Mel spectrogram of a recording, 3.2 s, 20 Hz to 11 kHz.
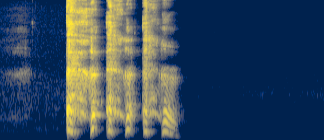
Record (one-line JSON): {"cough_length": "3.2 s", "cough_amplitude": 28581, "cough_signal_mean_std_ratio": 0.35, "survey_phase": "alpha (2021-03-01 to 2021-08-12)", "age": "18-44", "gender": "Female", "wearing_mask": "No", "symptom_none": true, "symptom_onset": "2 days", "smoker_status": "Current smoker (1 to 10 cigarettes per day)", "respiratory_condition_asthma": false, "respiratory_condition_other": false, "recruitment_source": "Test and Trace", "submission_delay": "2 days", "covid_test_result": "Positive", "covid_test_method": "RT-qPCR", "covid_ct_value": 26.3, "covid_ct_gene": "ORF1ab gene", "covid_ct_mean": 27.1, "covid_viral_load": "1300 copies/ml", "covid_viral_load_category": "Minimal viral load (< 10K copies/ml)"}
